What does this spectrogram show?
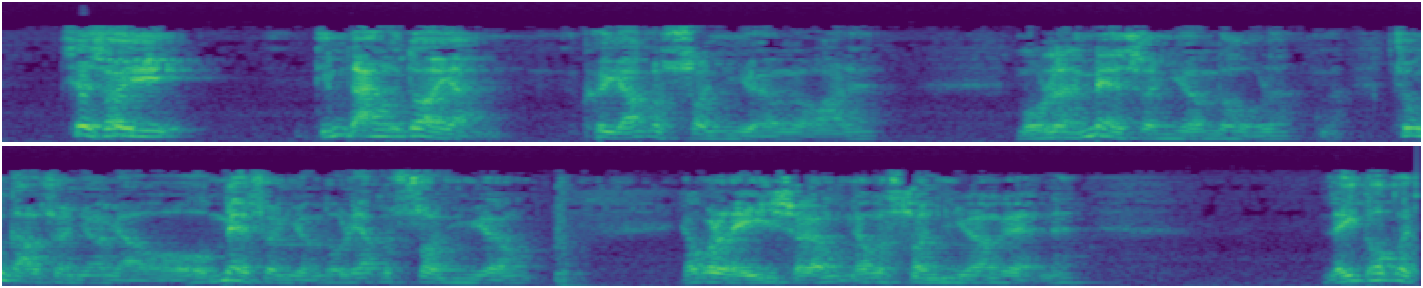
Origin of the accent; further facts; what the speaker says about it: Hong Kong; 因為我係一個土生土長嘅香港人，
